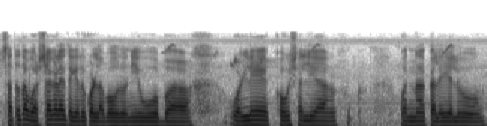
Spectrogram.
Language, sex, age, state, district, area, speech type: Kannada, male, 45-60, Karnataka, Chikkaballapur, rural, spontaneous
